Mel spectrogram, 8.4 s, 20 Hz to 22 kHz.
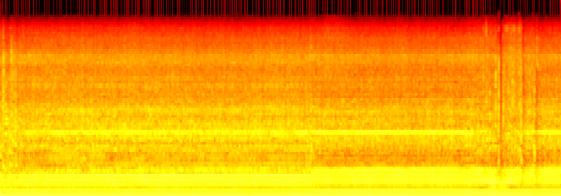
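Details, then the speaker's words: Brute 30-ton log splitter, Briggs & Stratton engine (9.5 ft-lb gross torque, roughly 5–6 hp), brought in as a no-start: loud, steady single-cylinder drone holding speed while splitting wood, brief dip near the end; runs strong, though it seemed short on power. "Well, it seemed to run good."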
